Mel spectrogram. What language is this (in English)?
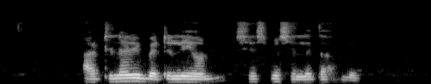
Bangla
